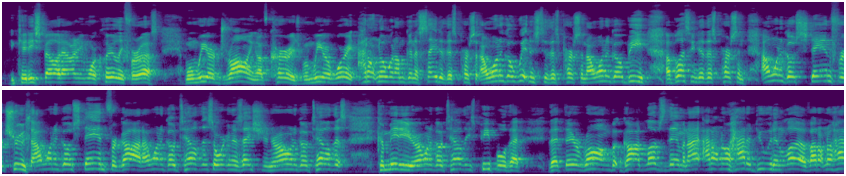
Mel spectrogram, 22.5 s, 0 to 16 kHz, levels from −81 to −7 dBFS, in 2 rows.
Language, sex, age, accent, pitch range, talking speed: English, male, 30-49, American, 190-230 Hz, 290 wpm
